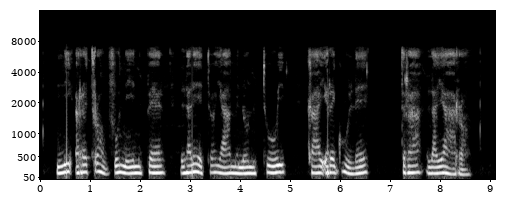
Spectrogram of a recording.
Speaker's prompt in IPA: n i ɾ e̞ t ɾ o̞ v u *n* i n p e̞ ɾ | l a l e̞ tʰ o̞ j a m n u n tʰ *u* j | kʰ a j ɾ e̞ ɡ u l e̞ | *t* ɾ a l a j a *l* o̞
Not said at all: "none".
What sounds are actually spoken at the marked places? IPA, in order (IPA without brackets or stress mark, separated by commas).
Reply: n, u, t, ɾ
